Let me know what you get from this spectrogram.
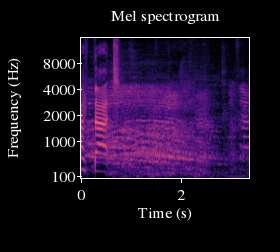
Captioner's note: audience exclaiming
